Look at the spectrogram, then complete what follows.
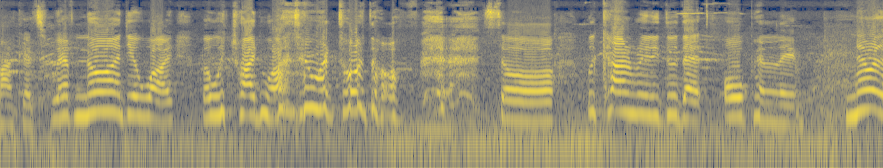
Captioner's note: laughing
